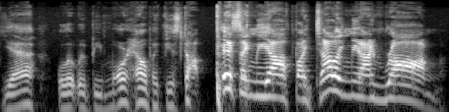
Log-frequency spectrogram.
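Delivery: loud, angry retort. Acted. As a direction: snap back angrily.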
